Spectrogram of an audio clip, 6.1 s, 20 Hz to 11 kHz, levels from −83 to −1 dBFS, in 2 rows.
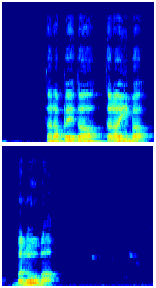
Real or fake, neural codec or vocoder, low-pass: real; none; 9.9 kHz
